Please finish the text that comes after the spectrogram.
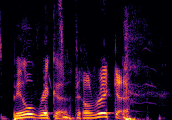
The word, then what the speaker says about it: Billerica: called uh it's spelled b-i-l-l-e-r-i-c-a and some might think oh it would be pronounced Billerica but no it's Bill Rica Billerica should we have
